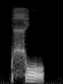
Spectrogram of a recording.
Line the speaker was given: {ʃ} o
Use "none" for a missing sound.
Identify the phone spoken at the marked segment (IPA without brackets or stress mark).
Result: ʃ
